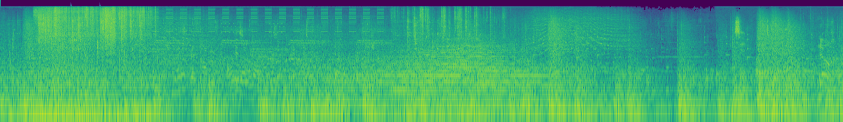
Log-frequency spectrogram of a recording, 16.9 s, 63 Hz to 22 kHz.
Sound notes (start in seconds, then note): 3.5 intense chattering; 8.1 cell phone rings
